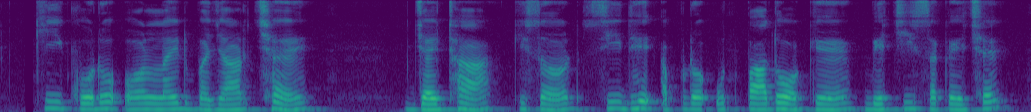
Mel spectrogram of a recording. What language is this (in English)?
Maithili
